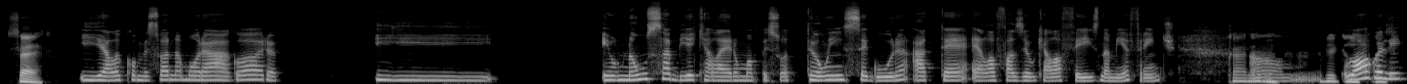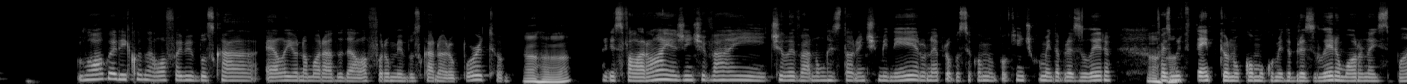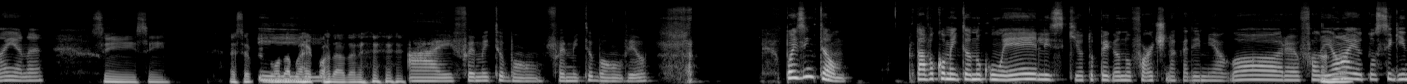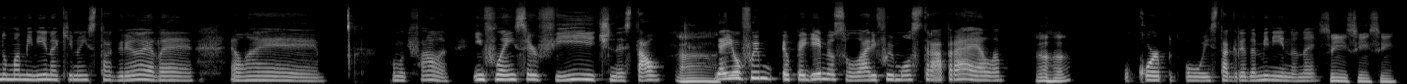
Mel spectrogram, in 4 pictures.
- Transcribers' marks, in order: tapping; drawn out: "eh"; other background noise; distorted speech; laugh; sniff; tongue click
- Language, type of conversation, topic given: Portuguese, advice, Como foi a briga com um amigo próximo?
